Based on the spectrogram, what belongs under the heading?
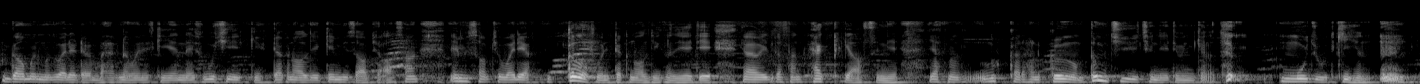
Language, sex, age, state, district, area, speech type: Kashmiri, male, 30-45, Jammu and Kashmir, Budgam, rural, spontaneous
